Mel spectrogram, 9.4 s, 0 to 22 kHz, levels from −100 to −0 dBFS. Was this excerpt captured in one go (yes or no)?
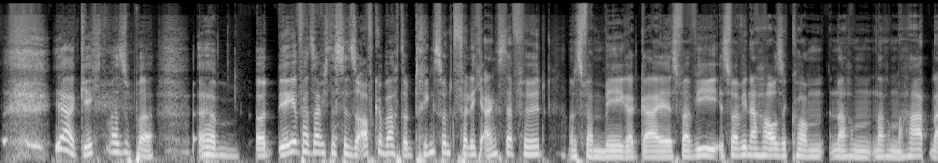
no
